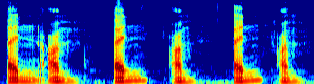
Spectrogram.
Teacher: Di atas nun, apabila di atas nun mati terdapat tanda mati seperti ini, bermakna hukum itu adalah izhar halqi dan kita hendaklah membacanya secara izhar halqi. Okey, izhar halqi cara bacaannya ialah dengan membaca jelas tanpa dengung.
